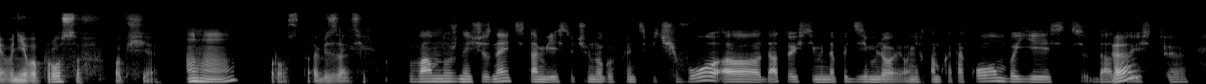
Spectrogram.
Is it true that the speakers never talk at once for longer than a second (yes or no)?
yes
